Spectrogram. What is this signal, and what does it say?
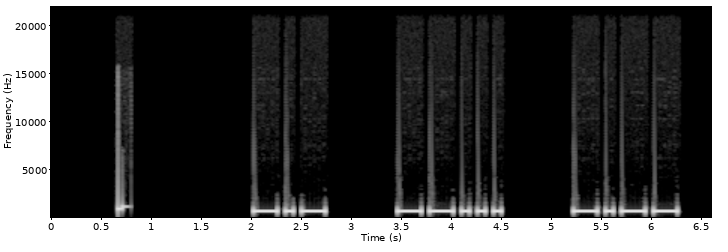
Morse code, heard as a keyed tone, about 15 wpm, spaced as for 9 wpm, 700 Hz. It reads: K7Y
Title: USA Call Signs - 3x Character Spacing - 15wpm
